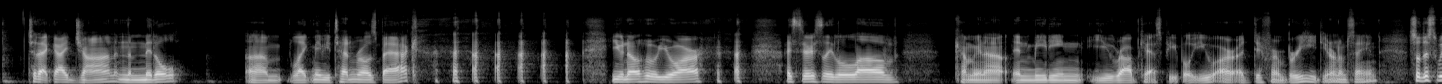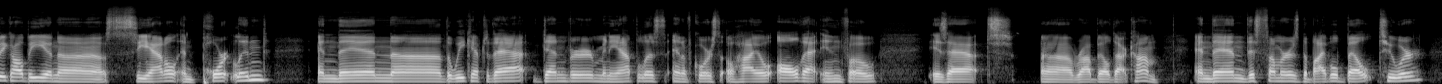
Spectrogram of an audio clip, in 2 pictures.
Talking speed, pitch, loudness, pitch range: 160 wpm, 130 Hz, -16 LUFS, 115-145 Hz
